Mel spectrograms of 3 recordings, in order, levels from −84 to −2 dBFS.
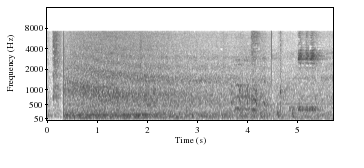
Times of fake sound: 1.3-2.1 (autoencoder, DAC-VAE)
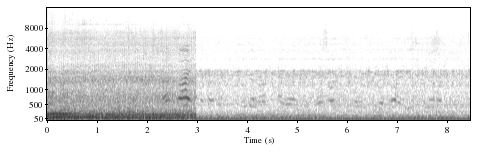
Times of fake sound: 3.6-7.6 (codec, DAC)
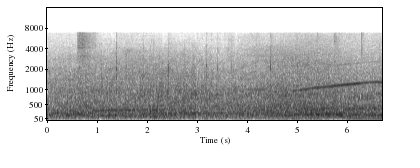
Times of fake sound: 0.9-3.8 (codec, HILCodec)

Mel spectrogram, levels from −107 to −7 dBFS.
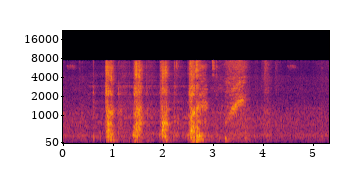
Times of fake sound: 0.5-2.6 (codec, SNAC)

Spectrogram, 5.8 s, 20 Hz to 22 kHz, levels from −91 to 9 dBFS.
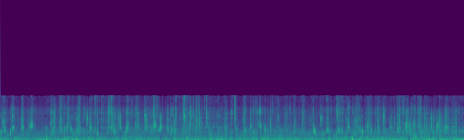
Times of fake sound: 0.0-5.8 (codec, SNAC)

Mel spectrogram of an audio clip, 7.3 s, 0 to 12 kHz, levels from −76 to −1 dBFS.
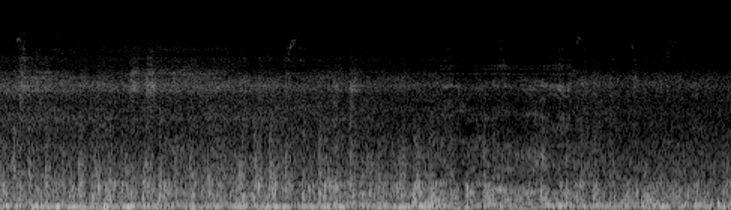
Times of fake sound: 4.4-5.7 (codec, SNAC)

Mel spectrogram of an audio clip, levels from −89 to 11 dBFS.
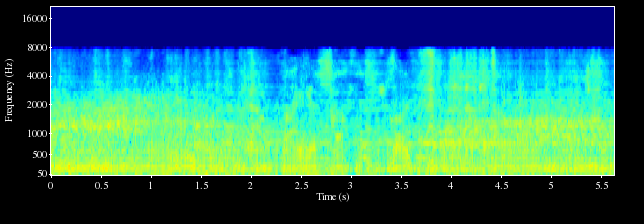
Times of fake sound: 0.0-5.6 (vocoder, HiFi-GAN)

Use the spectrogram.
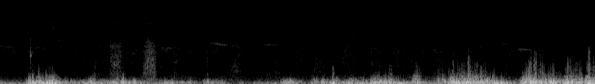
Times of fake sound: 2.3-2.9 (autoencoder, DAC-VAE)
